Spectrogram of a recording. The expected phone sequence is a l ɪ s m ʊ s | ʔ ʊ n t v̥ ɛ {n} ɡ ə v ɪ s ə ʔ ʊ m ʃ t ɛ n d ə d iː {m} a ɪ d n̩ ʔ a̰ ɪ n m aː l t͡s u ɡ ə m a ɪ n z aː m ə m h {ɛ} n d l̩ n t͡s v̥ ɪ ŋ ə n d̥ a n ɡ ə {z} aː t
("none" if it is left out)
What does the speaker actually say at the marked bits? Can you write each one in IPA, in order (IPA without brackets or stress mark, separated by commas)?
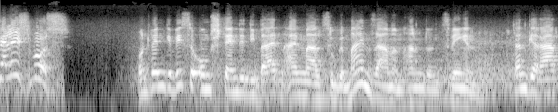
n, b, a, ʁ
